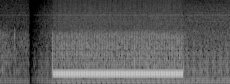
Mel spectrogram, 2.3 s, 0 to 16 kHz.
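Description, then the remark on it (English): A telephone dial tone, one steady, loud, unbroken hum lasting just over a second after a brief click, then cutting off abruptly with a quiet line hiss remaining. No one speaks. “Why don't you hang up, dial *82 and unblock your number, and then call me right back.”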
